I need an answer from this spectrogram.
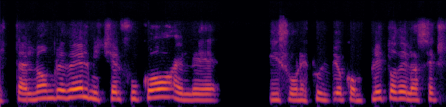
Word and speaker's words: Foucault: Veamos un poco a este autor llamado Michel Foucault, ¿no? Se escribe así Foucault, pero es Michel Foucault.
